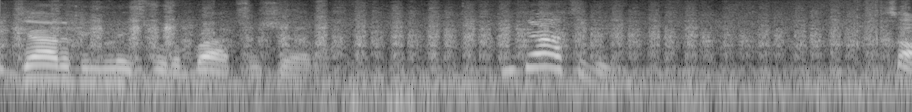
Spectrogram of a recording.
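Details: Staffordshire Bull Terrier chatting with other male dogs on a long park evening: a quick run of yodelling, wavering whines early on, another bent howl near the end, with panting throughout.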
